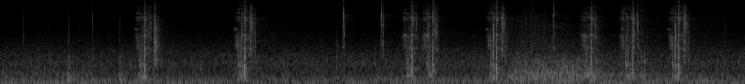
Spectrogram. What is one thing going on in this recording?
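Metal dials click and clunk as they turn.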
